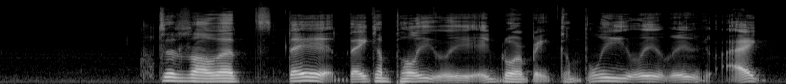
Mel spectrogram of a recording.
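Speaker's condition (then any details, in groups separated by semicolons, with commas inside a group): Friedreich ataxia; progressive nerve damage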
